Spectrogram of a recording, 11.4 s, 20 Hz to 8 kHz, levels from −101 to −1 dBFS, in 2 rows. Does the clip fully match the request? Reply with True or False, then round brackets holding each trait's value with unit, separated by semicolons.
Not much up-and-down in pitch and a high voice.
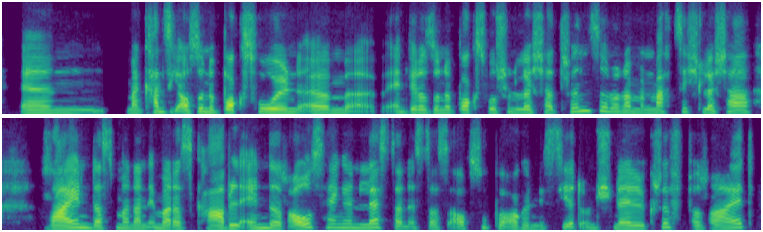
True (2.2 semitones; 215 Hz)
